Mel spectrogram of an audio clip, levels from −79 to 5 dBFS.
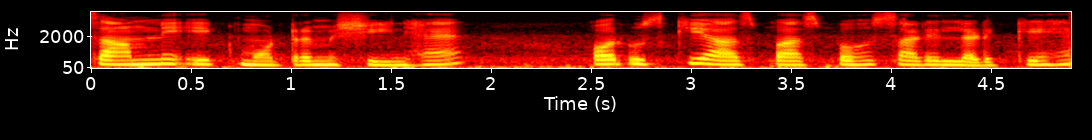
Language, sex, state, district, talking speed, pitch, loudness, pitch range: Hindi, female, Assam, Sonitpur, 145 wpm, 210 Hz, -17 LUFS, 195-230 Hz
